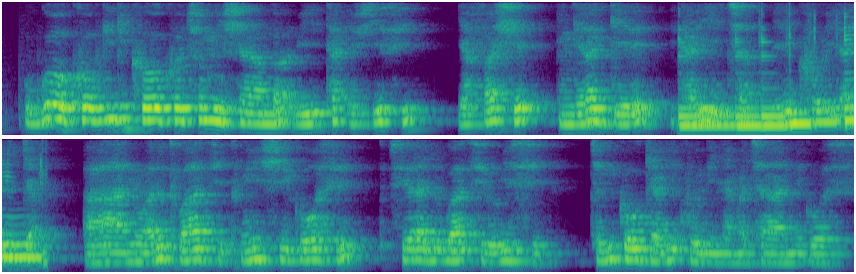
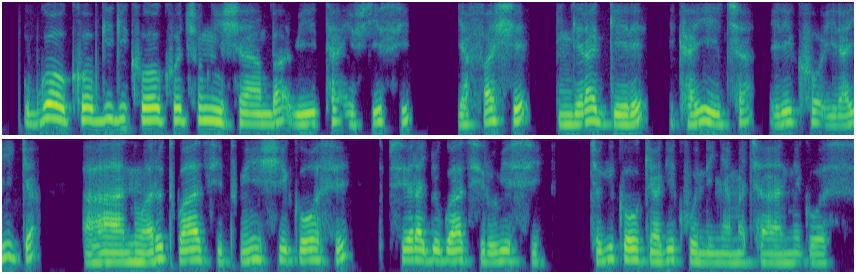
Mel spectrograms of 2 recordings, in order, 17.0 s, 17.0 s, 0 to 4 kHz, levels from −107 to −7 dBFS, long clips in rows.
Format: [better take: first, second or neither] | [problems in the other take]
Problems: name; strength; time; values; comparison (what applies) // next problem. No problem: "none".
second | background sound (Electric guitar); 5 dB above the speech // room echo; dies away in 0.5 s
